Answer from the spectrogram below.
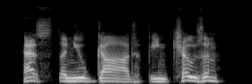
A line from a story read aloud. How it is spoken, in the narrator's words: In a stentorian voice, Leto asked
